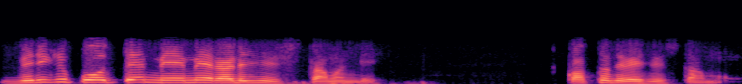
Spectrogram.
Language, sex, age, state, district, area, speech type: Telugu, male, 18-30, Andhra Pradesh, Chittoor, rural, conversation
